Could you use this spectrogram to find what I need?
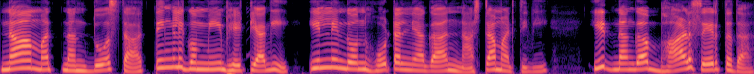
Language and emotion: Kannada, happy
